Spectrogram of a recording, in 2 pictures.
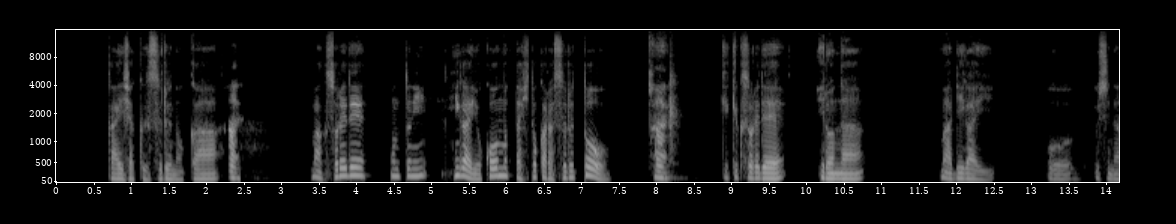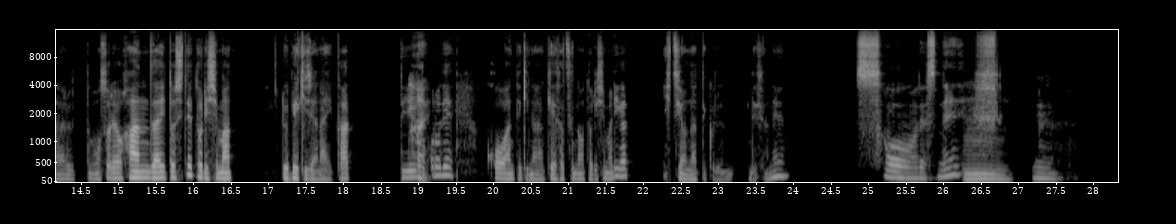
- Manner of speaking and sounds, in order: tapping
- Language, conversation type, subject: Japanese, unstructured, 政府の役割はどこまであるべきだと思いますか？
